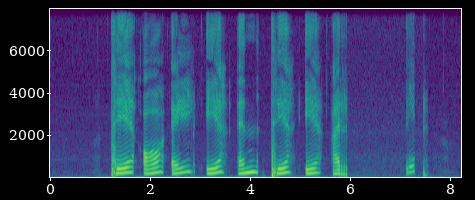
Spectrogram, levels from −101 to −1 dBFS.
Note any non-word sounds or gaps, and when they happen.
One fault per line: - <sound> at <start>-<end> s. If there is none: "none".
- laugh at 7.1-7.3 s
